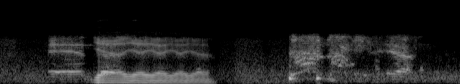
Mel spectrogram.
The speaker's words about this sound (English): How you doing? Yeah, you're coughing. That's what it is now.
